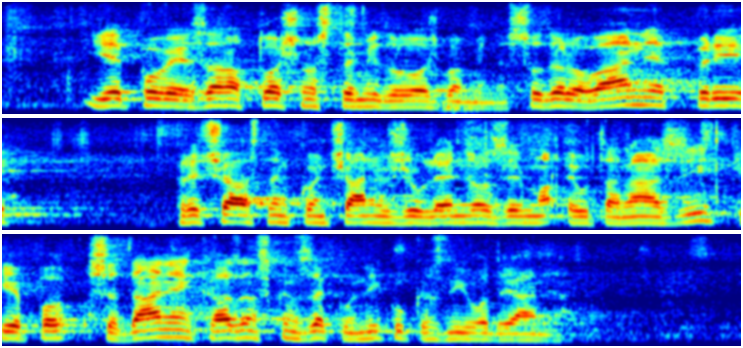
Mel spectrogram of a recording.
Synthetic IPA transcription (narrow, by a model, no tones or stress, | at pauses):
jɛpɔʋeːzanɔt̪oːt͡ʃnɔst̪emid̪ɔloːd͡ʒbaminɛsɔd̪ɛlɔʋaːnjɛpɾi | pɾɛt͡ʃaːsnɛmkɔnt͡ʃaːnjuʒiwlɛːnjɛoziːɾɔmaʔɛwt̪anaːzijikijɛpɔsɛd̪aːnjɛmkaːzənskɛmzakoniːkukazniːʋɔd̪ɛjaːnja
